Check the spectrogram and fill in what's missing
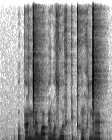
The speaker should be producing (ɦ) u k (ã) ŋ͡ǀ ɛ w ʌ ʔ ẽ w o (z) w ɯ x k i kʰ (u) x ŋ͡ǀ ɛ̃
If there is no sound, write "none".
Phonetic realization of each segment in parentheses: ʔ, ã, z, ũ

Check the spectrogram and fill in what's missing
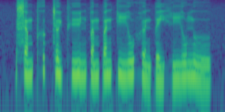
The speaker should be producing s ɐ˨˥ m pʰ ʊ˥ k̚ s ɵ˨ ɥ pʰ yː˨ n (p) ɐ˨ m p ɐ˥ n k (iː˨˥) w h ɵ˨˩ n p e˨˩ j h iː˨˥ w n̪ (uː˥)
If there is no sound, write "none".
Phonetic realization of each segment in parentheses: p, iː˨˥, uː˨˩

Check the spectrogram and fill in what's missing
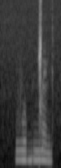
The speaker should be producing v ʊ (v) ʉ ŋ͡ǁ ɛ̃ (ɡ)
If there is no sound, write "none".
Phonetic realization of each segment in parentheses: b, ɡ

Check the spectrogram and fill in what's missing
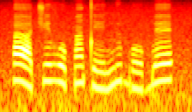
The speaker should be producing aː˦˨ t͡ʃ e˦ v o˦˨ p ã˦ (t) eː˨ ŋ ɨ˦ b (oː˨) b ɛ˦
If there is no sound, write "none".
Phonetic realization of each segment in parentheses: t, oː˨

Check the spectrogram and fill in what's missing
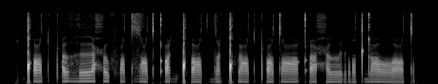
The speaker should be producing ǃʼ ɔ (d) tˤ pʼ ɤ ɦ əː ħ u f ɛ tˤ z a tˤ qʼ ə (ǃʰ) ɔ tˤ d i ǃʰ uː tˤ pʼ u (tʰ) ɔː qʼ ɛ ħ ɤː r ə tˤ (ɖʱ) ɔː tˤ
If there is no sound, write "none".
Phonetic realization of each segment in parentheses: none, ǃʼ, tˤ, ɖ

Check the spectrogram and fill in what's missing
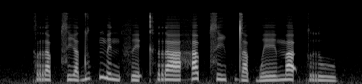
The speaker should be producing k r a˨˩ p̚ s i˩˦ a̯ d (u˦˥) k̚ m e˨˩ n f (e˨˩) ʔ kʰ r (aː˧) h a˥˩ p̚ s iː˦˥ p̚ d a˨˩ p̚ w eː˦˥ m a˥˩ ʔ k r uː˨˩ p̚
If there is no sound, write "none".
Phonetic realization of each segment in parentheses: u˦˥, e˨˩, aː˧

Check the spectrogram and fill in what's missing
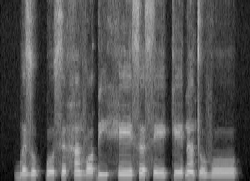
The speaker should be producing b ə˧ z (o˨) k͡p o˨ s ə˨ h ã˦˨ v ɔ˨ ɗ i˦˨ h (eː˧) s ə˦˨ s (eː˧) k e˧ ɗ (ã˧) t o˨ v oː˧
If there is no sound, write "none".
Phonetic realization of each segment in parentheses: o˨, eː˧, eː˨, ã˦

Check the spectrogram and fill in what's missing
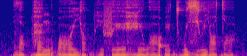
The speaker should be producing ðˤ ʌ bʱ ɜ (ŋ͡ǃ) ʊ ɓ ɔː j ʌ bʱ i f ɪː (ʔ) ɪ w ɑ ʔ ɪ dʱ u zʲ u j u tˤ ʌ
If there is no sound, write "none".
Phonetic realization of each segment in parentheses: ŋ, ɦ

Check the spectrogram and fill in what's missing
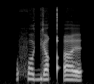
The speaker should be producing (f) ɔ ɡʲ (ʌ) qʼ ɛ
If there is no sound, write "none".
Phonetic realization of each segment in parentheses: f, ʌ

